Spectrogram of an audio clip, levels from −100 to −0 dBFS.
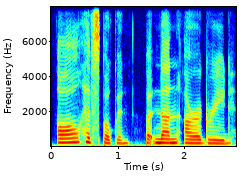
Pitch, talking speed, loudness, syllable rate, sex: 205 Hz, 150 wpm, -15 LUFS, 4.3 syllables/s, female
